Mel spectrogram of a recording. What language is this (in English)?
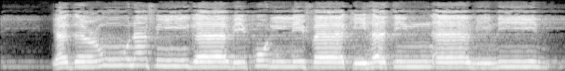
Arabic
